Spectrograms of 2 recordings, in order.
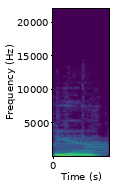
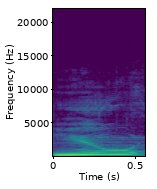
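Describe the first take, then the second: First: The vowel is quick and short. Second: The vowel is drawn out longer. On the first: "It's quicker, shorter" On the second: "is a bit longer"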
